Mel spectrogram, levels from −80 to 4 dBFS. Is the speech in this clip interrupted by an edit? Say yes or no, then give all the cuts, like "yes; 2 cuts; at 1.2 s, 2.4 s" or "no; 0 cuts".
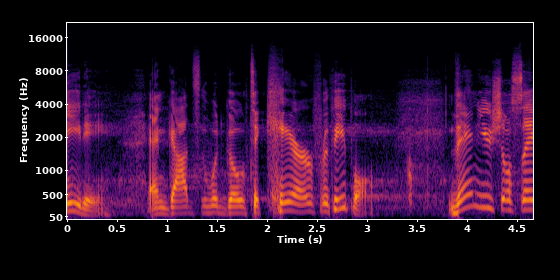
yes; 3 cuts; at 1.3 s, 1.8 s, 2.6 s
